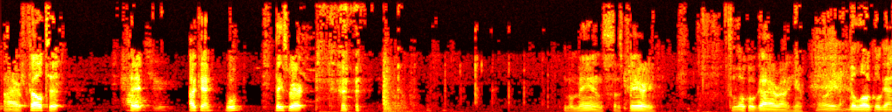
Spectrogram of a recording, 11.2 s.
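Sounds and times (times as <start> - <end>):
speech: 0.0 - 0.9, 1.6 - 4.6, 7.0 - 8.3, 9.1 - 11.1
door opening: 4.8 - 5.4.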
